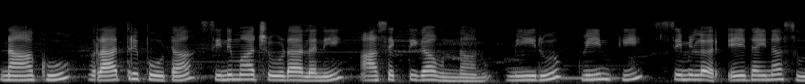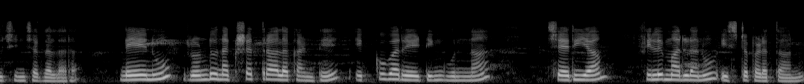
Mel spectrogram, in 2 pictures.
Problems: background sounds at intervals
